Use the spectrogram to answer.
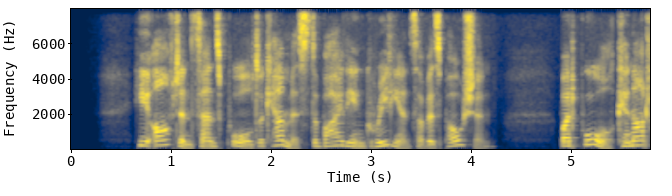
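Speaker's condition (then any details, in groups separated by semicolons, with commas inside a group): No condition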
